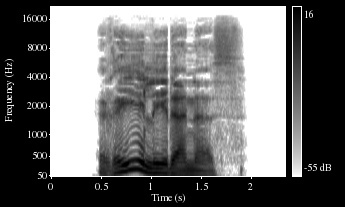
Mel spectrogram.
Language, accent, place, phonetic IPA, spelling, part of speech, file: German, Germany, Berlin, [ˈʁeːˌleːdɐnəs], rehledernes, adjective, De-rehledernes.ogg
- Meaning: strong/mixed nominative/accusative neuter singular of rehledern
